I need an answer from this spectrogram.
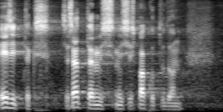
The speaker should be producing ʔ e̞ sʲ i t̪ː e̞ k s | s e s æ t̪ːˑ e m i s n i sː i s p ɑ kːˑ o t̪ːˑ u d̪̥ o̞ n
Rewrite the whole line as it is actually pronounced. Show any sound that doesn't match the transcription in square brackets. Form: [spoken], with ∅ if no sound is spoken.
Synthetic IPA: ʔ e̞ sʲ i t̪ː e̞ k s | s e s æ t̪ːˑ e m i s [m] i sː i s p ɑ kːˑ [u] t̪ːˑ u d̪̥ o̞ n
